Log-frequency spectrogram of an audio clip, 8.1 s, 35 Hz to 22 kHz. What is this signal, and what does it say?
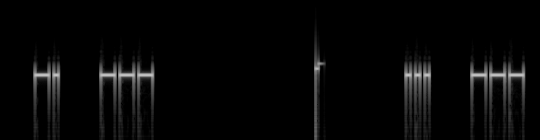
Morse code, heard as a keyed tone, about 17 wpm, spaced as for 10 wpm, 700 Hz. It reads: NO SO
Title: 3x Character Spacing - Top 100 Words - 17wpm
